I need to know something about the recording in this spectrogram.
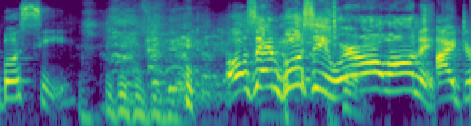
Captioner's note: audience laughs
